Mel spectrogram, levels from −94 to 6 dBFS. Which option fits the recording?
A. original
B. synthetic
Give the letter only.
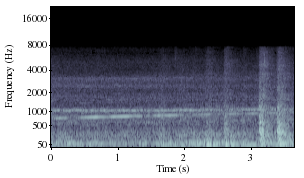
A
